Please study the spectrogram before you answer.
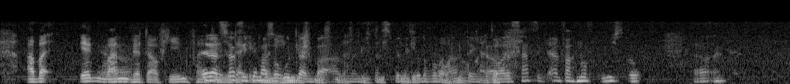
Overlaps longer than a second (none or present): present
